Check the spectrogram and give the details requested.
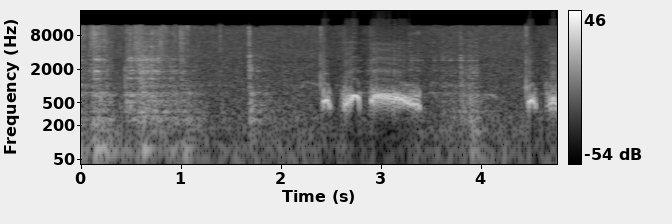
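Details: Spotted dove decoy with the Hạp bổi voice, used for trapping. Loud rustling comes first, then one coo phrase of two short notes and a long low note. Another phrase starts at the end.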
